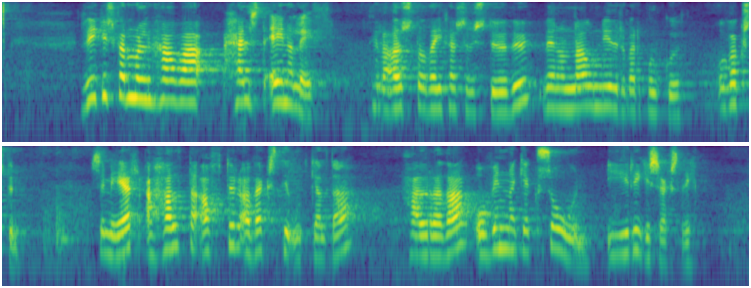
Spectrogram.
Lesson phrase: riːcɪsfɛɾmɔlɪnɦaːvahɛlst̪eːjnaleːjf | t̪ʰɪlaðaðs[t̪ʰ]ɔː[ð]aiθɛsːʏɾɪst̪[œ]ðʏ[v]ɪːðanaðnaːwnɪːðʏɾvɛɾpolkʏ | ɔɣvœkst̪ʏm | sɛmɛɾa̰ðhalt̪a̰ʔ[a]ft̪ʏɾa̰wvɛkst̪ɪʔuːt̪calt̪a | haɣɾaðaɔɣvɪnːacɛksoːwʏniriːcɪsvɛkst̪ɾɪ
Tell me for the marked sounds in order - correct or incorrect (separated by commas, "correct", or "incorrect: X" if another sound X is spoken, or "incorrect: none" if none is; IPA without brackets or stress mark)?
incorrect: t̪, correct, incorrect: œː, correct, correct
